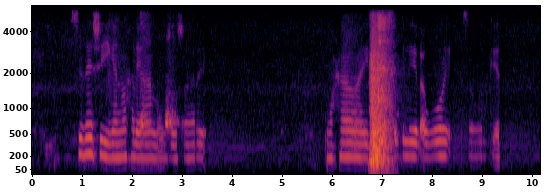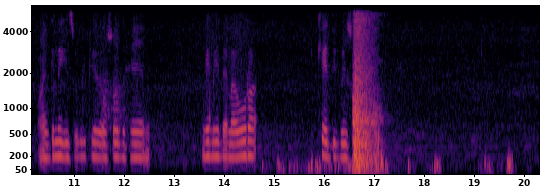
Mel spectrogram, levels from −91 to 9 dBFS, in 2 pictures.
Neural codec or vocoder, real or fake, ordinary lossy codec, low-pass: none; real; none; 5.4 kHz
